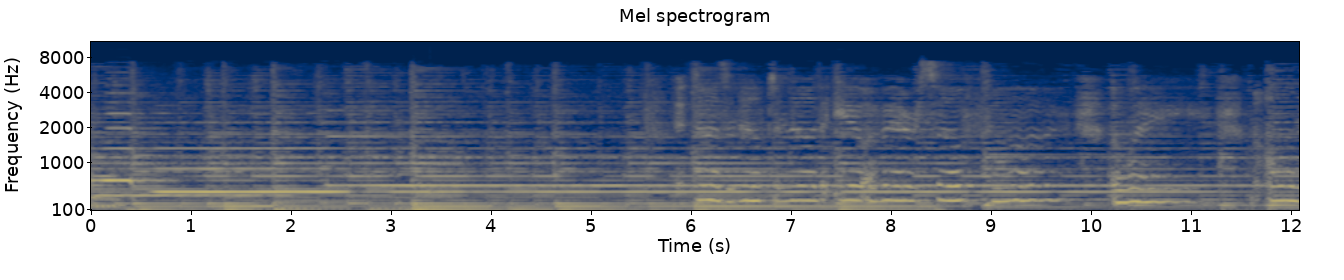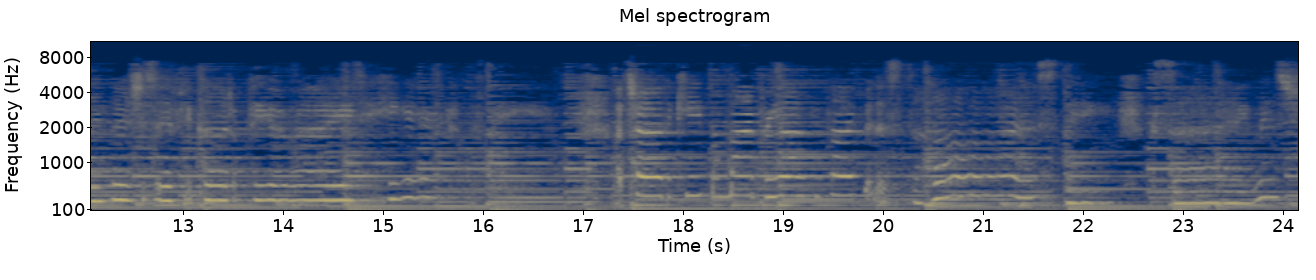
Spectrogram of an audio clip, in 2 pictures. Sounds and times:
Guitar: 0.0s - 24.1s.

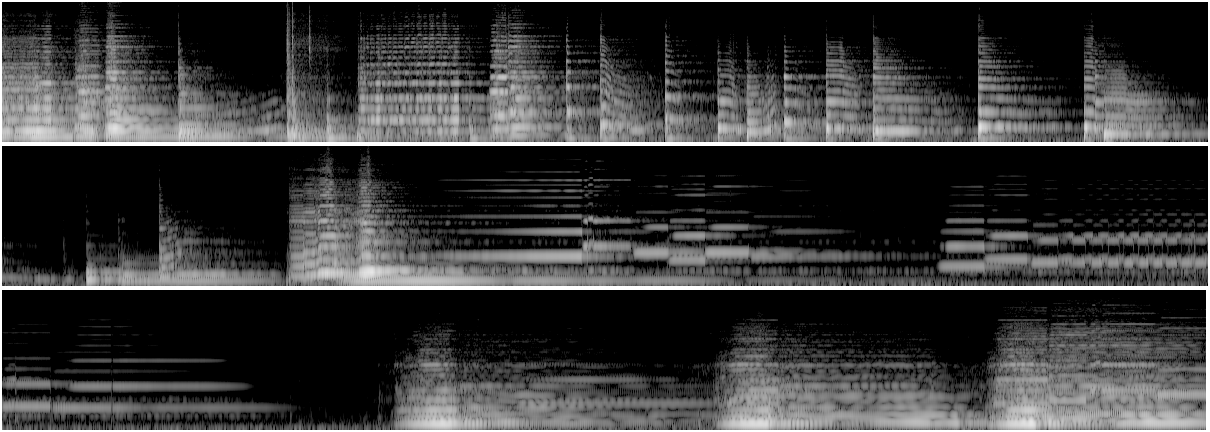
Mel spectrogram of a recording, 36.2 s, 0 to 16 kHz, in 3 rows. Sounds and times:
Accordion: 0.0s - 9.3s, 14.9s - 26.5s, 28.0s - 36.1s.

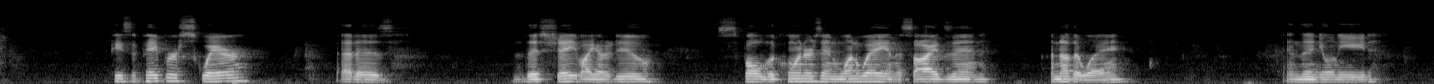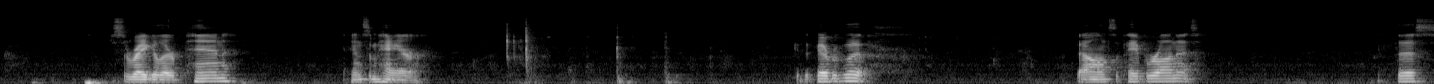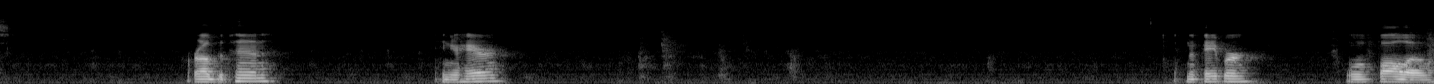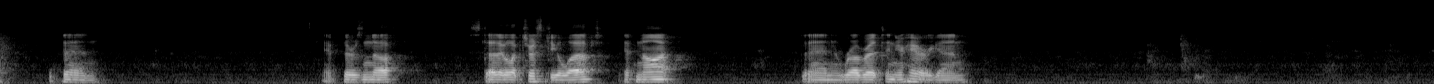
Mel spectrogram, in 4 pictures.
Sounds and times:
Speech: 1.1s - 2.6s, 3.4s - 4.1s, 5.1s - 11.4s, 12.8s - 14.0s, 15.5s - 16.9s, 17.8s - 18.7s, 22.3s - 23.2s, 25.1s - 26.5s, 28.2s - 28.9s, 30.6s - 31.6s, 33.0s - 33.8s, 40.4s - 41.4s, 42.2s - 44.1s, 46.2s - 47.2s, 47.8s - 50.0s, 51.0s - 52.8s.

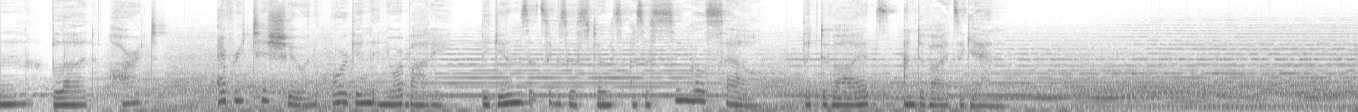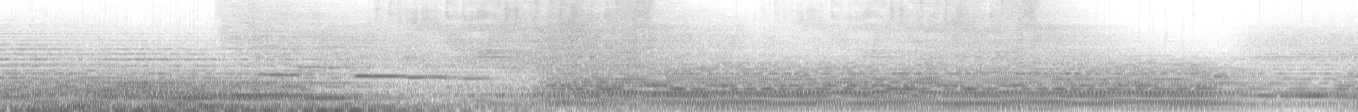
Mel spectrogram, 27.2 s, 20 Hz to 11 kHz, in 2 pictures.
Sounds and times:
Speech: 0.0s - 1.6s, 2.2s - 10.1s
Music: 0.0s - 27.1s.

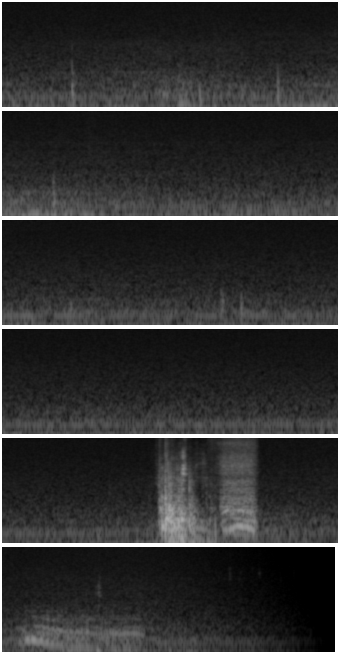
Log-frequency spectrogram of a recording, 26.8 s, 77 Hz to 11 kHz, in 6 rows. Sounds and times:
Hiss: 20.6s - 21.4s.

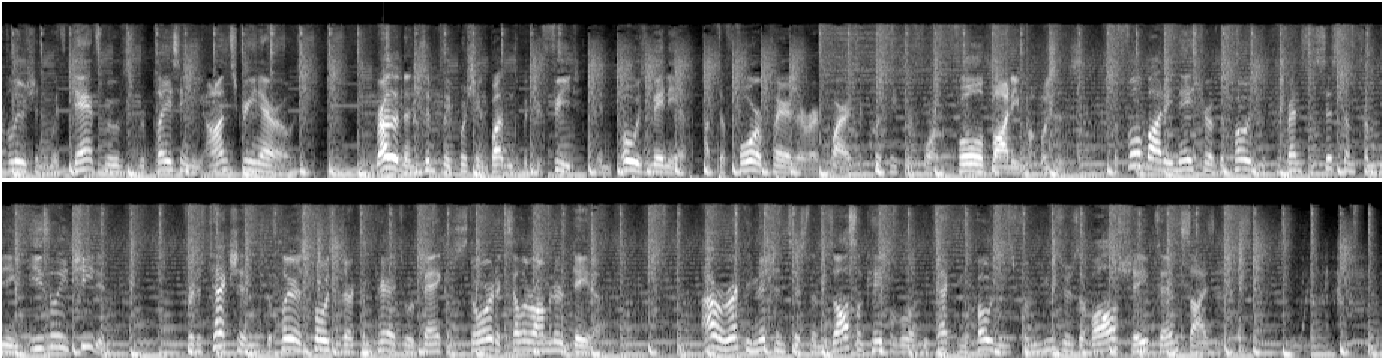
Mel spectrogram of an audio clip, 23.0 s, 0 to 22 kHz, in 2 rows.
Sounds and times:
Speech: 0.0s - 2.5s, 3.1s - 12.4s, 13.1s - 16.6s, 17.4s - 21.8s
Music: 0.0s - 23.0s.

